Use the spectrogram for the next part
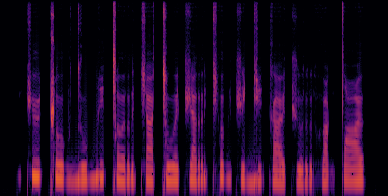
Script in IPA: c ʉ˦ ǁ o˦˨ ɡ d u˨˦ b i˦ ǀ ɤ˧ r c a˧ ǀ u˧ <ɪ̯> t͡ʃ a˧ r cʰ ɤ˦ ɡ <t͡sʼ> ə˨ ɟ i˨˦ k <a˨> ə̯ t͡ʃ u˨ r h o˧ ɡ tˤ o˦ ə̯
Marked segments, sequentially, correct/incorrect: incorrect: ə̯, incorrect: t͡ʃ, correct

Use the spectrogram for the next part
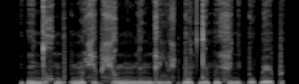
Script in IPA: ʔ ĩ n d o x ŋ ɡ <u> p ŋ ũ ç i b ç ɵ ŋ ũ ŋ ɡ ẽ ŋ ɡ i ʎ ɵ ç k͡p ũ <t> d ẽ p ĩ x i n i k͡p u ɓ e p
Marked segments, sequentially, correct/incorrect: incorrect: o, correct

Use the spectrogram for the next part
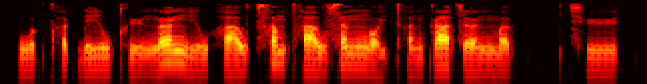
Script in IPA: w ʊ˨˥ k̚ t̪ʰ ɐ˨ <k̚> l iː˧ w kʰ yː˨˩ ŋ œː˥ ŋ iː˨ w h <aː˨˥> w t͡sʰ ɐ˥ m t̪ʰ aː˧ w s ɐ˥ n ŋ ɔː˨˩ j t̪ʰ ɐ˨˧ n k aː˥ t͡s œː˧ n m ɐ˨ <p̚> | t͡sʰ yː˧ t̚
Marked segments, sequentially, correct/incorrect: correct, correct, incorrect: k̚

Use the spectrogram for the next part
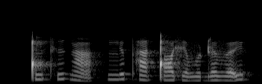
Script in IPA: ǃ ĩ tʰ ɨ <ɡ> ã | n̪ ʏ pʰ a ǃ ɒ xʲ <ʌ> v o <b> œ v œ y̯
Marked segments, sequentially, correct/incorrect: correct, incorrect: ɒ, incorrect: ɖ

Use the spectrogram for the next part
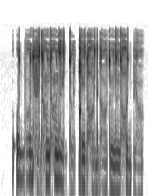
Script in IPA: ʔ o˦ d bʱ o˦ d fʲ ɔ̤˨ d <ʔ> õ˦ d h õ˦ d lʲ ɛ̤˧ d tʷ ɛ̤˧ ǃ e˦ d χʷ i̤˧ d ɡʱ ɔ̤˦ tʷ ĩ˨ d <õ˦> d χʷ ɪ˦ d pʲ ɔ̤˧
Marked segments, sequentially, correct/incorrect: incorrect: h, incorrect: õ˧

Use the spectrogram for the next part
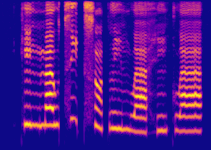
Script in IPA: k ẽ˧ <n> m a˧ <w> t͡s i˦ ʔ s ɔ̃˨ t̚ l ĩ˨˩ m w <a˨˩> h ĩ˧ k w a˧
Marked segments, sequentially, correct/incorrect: incorrect: ŋ, correct, correct

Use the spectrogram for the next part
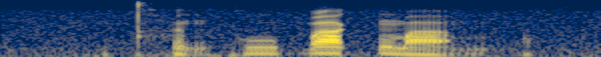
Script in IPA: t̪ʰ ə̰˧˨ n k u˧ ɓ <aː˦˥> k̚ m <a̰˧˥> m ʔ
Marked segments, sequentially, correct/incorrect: incorrect: a˦˥, incorrect: a̰˧˨

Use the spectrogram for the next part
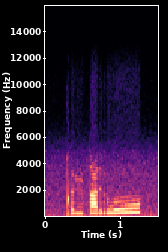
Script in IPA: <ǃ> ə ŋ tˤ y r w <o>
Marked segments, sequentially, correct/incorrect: correct, correct

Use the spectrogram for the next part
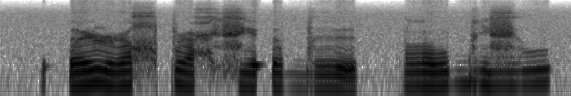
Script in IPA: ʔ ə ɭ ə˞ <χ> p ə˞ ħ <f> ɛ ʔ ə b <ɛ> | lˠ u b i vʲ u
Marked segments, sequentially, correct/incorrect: correct, incorrect: fʲ, incorrect: ɘ

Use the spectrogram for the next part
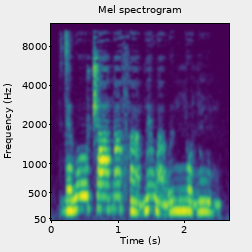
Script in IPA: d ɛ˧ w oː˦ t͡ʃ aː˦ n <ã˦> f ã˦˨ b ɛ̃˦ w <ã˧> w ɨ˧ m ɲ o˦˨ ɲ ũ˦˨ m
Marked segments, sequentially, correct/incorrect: correct, incorrect: ã˨

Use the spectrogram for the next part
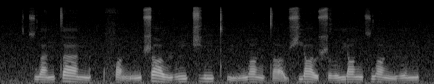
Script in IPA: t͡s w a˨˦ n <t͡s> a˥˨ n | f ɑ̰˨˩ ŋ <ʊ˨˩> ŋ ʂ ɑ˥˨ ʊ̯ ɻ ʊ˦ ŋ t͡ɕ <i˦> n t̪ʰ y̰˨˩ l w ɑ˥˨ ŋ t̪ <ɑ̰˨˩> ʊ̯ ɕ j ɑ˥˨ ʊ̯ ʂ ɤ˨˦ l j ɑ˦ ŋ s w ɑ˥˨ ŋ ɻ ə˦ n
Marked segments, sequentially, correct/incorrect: incorrect: t̪, incorrect: ʊ˨˦, correct, correct

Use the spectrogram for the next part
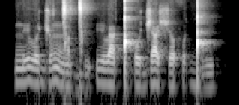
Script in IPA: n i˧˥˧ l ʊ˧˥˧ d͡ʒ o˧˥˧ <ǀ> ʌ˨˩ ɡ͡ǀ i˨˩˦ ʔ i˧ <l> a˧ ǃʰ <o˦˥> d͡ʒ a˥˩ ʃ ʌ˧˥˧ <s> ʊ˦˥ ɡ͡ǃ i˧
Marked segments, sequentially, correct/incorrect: incorrect: ŋ͡ǀ, correct, incorrect: o˧, incorrect: θ

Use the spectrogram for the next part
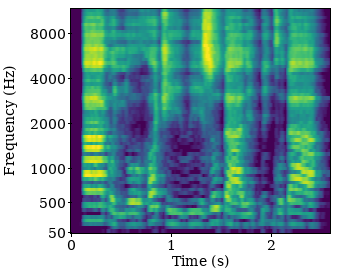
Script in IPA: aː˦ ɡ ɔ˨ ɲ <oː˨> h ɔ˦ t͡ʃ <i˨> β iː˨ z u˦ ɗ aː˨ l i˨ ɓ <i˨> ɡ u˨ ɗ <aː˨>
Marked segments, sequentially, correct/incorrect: correct, incorrect: iː˨, incorrect: i˦, correct

